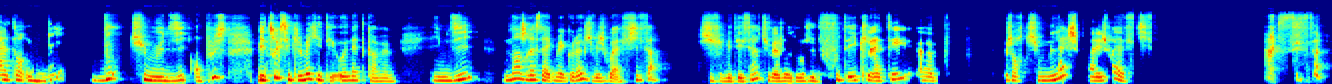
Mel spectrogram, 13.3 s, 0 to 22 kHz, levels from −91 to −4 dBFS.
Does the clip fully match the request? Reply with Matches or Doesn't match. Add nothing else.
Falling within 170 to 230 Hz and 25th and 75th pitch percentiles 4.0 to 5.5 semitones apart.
Matches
